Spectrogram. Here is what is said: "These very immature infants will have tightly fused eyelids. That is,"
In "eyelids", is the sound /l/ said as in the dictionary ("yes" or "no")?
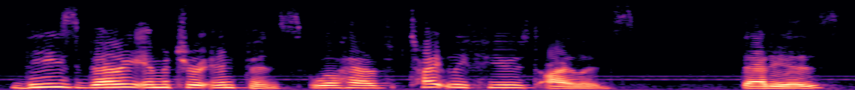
yes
